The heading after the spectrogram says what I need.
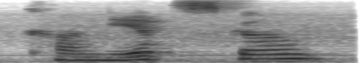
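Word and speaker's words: Konietzko: your name horribly but it's a it's a con yetsko I think I think that's how you pronounce it but anyway Michael and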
